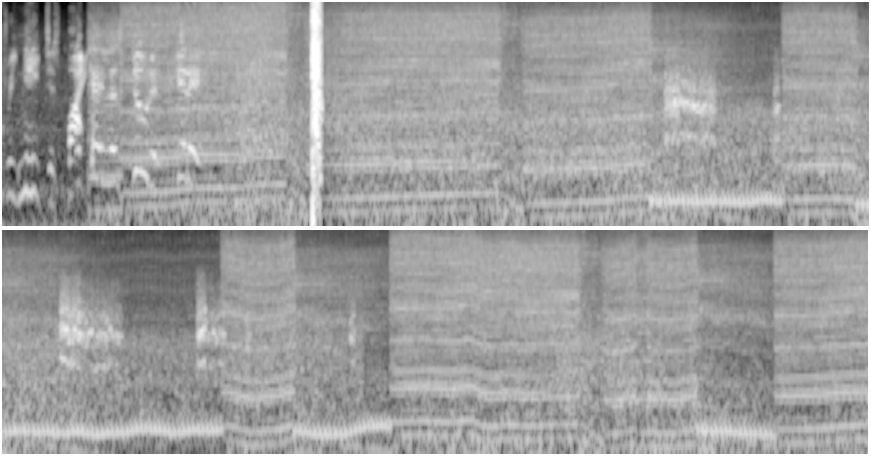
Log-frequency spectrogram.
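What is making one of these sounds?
A motorbike engine hums steadily and revs as it rides along.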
